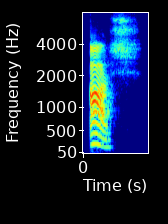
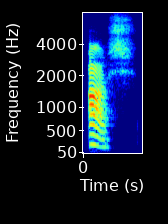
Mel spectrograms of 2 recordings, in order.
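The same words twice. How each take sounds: The two takes are said the same way.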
